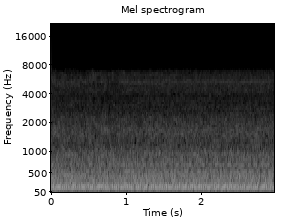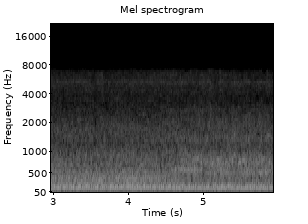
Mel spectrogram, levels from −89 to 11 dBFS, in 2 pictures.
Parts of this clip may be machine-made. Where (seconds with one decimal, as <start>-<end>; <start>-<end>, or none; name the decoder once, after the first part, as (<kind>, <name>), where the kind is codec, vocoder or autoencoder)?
0.0-1.0 (codec, HILCodec); 3.5-4.1; 4.7-5.9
